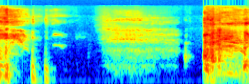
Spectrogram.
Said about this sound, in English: Sorry, still getting over a cold. So that's the first cough in quite a while. I feel good about that.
